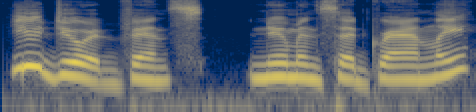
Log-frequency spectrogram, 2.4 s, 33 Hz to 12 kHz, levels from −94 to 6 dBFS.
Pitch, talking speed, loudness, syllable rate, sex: 210 Hz, 175 wpm, -17 LUFS, 4.8 syllables/s, female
